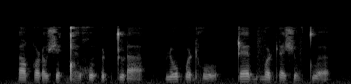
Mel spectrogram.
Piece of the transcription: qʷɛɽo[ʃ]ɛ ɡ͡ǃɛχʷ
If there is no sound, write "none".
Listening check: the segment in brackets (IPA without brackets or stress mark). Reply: ʃ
